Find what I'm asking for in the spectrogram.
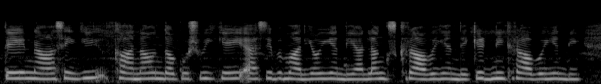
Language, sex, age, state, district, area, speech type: Dogri, female, 30-45, Jammu and Kashmir, Udhampur, urban, spontaneous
